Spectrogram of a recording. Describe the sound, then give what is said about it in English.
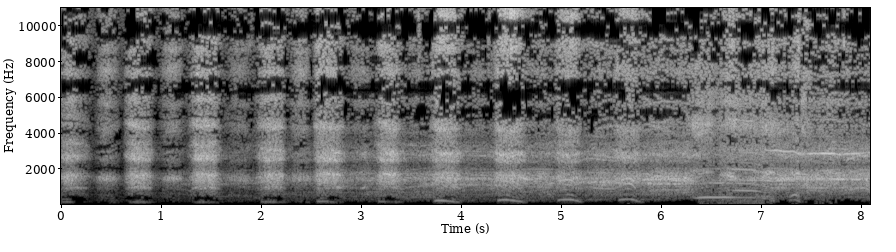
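Fast, heavy breathing with sharp gasps and rising moan-like sighs, loud, quickening into a breathless rhythm with no words spoken. “And the heart, the breathing.”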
